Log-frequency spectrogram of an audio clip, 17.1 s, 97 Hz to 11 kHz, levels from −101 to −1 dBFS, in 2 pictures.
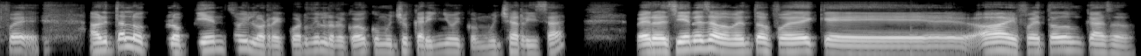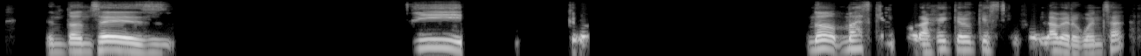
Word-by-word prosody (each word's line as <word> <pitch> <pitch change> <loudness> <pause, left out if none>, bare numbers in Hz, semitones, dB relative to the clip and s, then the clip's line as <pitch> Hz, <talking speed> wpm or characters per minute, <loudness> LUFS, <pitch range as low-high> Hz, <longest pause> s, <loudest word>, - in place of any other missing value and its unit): fue - - -2 0.4
ahorita 160 +8 +2
lo 200 -7 +1
lo 135 - +1
pienso 170 +3 -3
y - - -1
lo 140 -6 0
recuerdo, 130 +5 -5
y 160 - -4
lo 150 - -3
recuerdo 120 +3 -2
con 140 - -10
mucho 135 +3 -6
cariño 135 +3 -4
y - - -8
con 110 - -14
mucha 120 +5 -3
risa, 120 -3 -5 0.5
pero 145 +1 +7
sí, 165 +4 +3
en 170 - +4
ese 185 +1 +6
momento 145 +1 +3
fue 145 +1 +1
de 150 +1 +5
que 115 -2 0
¡ay! 155 -1 +5
Fue 150 +2 -1
todo 160 0 +2
un 155 - -11
caso. 130 -5 -3 0.4
Entonces 145 -1 +2 1.8
sí, 195 -2 -2 0.8
creo - - -5 1.6
No, 185 +1 +1
más 185 0 -4
que - - -17
el 280 - -18
coraje 170 +6 -3
creo 170 -1 -1
que - - -9
sí - - -15 0.2
fue 460 0 -8
la 155 - -1
vergüenza, 130 +7 -4
145 Hz, 160 wpm, -24 LUFS, 130-170 Hz, 1.8 s, pero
